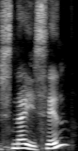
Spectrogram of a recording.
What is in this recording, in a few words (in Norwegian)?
"snæeisen", hemsedalsmaalet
